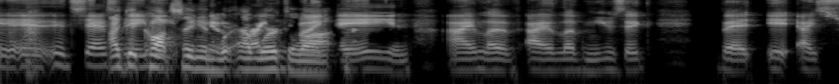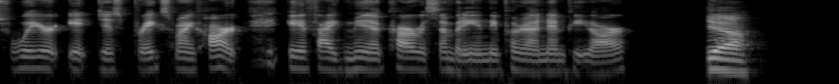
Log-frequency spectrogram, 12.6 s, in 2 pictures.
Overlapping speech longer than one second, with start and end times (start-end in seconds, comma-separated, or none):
0.8-2.5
